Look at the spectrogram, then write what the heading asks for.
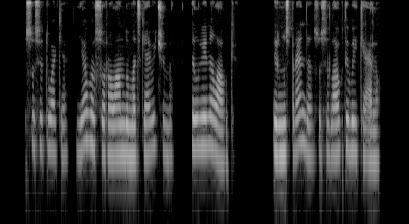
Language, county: Lithuanian, Vilnius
